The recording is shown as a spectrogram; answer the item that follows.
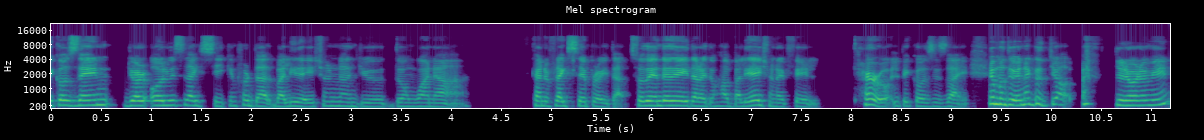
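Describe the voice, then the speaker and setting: Against a quiet background, a woman with a Spanish accent talks at a very fast pace. Her pitch sits in the medium range with ordinary variation. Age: 30s. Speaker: podcast host. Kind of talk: casual interview chat.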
